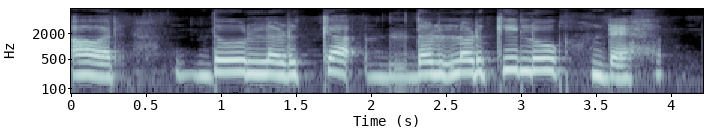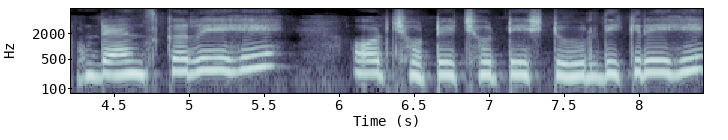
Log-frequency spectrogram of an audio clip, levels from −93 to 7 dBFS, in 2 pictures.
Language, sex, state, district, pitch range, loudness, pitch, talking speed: Hindi, female, Uttar Pradesh, Jyotiba Phule Nagar, 210-245 Hz, -14 LUFS, 220 Hz, 115 wpm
